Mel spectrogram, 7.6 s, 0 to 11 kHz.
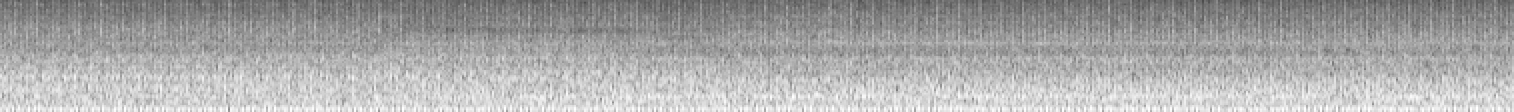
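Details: John Deere 401C diesel heavy idle with a lumpy uneven beat and a missing pulse; temperature gauge shows number three cold, number four and the others hot, confirming a dead cylinder from an injector problem.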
